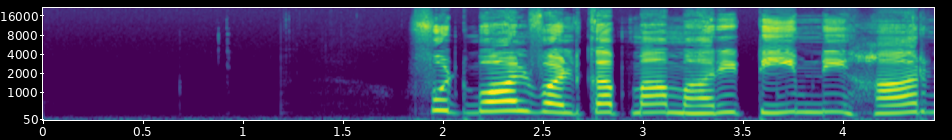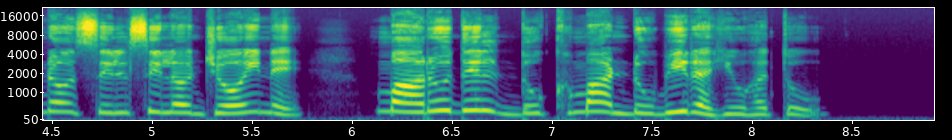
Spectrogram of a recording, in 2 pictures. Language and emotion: Gujarati, sad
